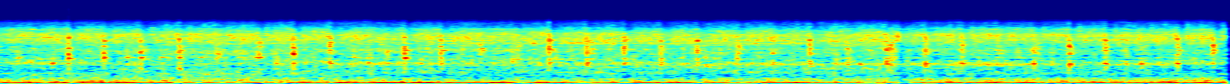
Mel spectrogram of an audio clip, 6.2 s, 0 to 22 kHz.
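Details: 1990 Infiniti Q45 V8 at idle, noise began: sharp, regular light knock ticking through steady idle; owner suspects rod knock, unconfirmed; car later sold as is.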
